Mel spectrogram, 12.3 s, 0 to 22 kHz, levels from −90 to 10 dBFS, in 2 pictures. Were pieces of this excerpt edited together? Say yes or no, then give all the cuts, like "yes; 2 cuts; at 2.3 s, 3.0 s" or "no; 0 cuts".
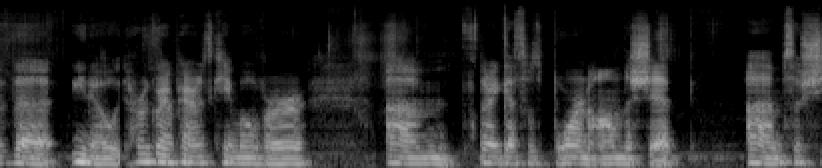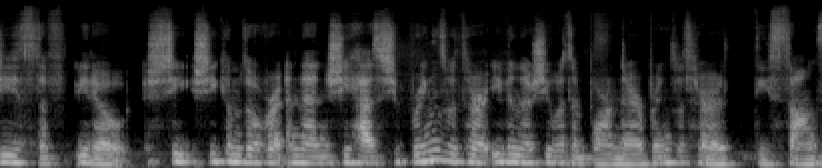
yes; 2 cuts; at 0.9 s, 3.6 s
